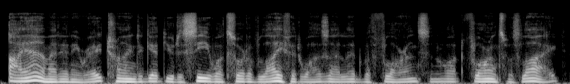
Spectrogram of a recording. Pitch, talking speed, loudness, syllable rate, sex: 125 Hz, 275 wpm, -16 LUFS, 5.7 syllables/s, male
